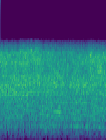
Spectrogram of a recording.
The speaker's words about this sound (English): Okay, well, we do seem to be blessed with a helicopter overhead.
